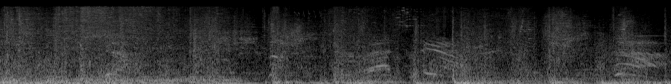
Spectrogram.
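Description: Sword slashes and heavy impacts crash again and again.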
